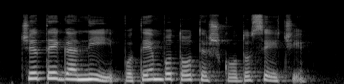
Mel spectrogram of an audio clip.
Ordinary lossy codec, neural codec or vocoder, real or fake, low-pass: none; none; real; none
